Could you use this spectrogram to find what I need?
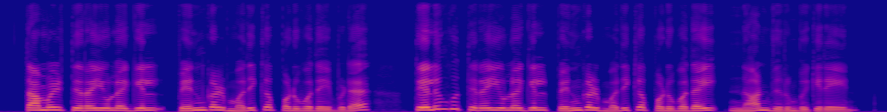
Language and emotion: Tamil, neutral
